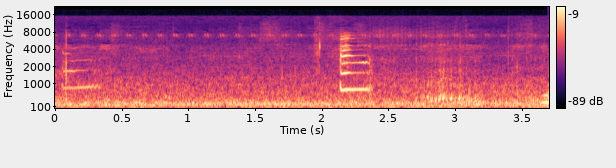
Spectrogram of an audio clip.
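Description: A pet cat lets out a short meow in a quiet outdoor setting, with faint background ambience around it and a couple of fainter chirps earlier.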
